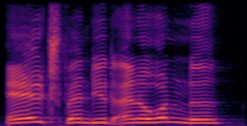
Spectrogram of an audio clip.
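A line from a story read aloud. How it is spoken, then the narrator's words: Called out. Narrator (German): rief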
